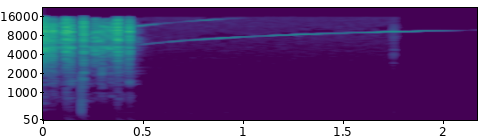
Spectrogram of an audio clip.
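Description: Camera sound effect: a quick run of shutter clicks, then the rising high-pitched whine of a camera flash charging up.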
